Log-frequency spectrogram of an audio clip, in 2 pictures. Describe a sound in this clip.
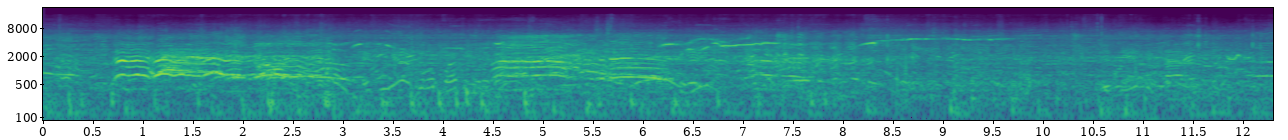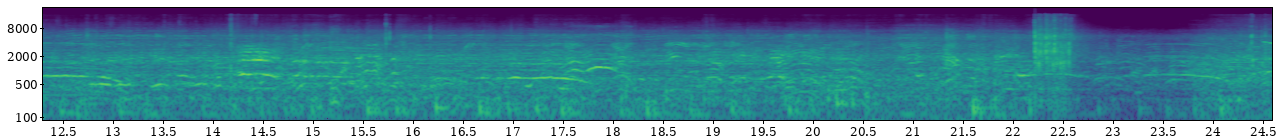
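Fireworks crackle and bang nearby.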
